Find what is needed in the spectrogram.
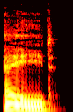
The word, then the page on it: aide: British English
